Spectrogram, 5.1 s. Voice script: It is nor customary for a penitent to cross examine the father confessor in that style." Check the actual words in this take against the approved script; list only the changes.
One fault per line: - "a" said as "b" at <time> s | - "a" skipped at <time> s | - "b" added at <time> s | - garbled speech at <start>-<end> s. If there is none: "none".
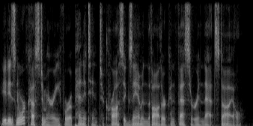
none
